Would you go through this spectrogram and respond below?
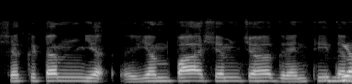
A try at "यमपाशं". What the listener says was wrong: यम पाशम, यम म पूरा बोलना है, यम पाशम, यम म म पूरा बोलिए, यम यम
